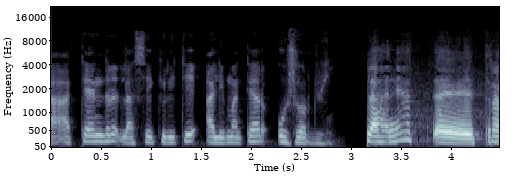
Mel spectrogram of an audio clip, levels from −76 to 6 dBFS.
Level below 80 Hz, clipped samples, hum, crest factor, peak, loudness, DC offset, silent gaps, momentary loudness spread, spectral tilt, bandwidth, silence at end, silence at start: -56 dBFS; under 0.1%; none; 16 dB; 0 dBFS; -16 LUFS; under 0.1%; none; 14 LU; -7 dB/octave; 11 kHz; 0 s; 0 s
